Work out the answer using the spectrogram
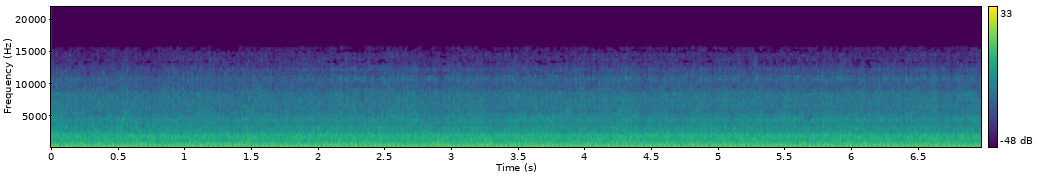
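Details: Ariens ST824 8 hp snowblower (model 924050) with bad wheel bearings, started right up with throttle stuck about mid-range: loud even single-cylinder drone, no misses or surging; engine running well.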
